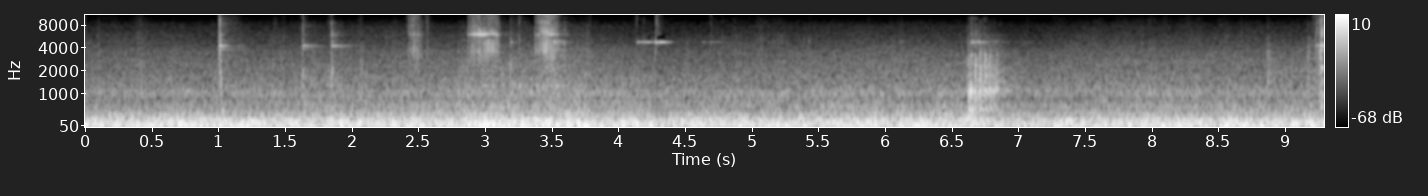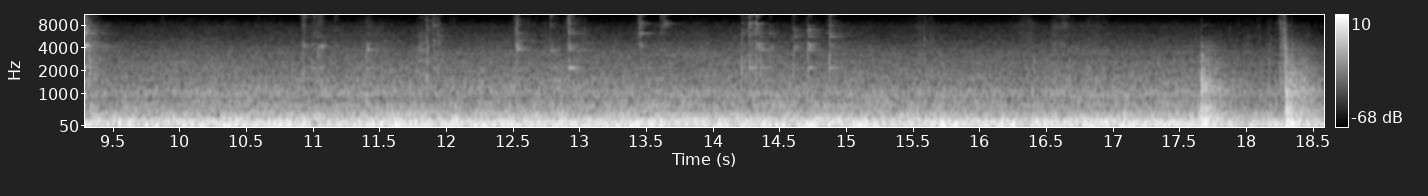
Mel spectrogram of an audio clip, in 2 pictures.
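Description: Torpedo heater running steadily with a low hum, while steel bolts and a socket wrench clink now and then as the end-cover bolts of a rotary vane aerator motor are taken out and set down.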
